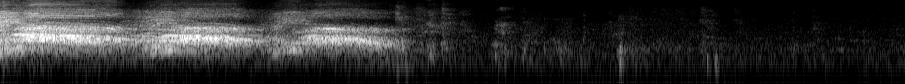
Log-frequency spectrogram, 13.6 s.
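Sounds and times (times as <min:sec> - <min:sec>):
crowd loudly chanting in welcome at a Sunday festival: 0:00.0 - 0:06.2.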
